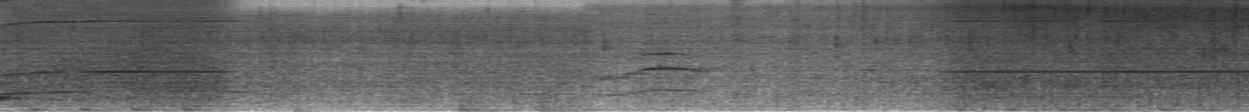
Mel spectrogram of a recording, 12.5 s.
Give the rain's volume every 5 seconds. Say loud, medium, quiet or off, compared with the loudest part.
medium, medium, loud.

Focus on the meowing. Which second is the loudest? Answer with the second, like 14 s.
7 s.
